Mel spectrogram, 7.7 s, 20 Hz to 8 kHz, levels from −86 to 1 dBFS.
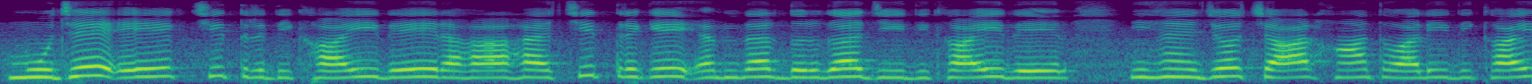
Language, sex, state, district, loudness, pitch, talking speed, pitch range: Hindi, female, Madhya Pradesh, Katni, -14 LUFS, 265 Hz, 165 wpm, 250-280 Hz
